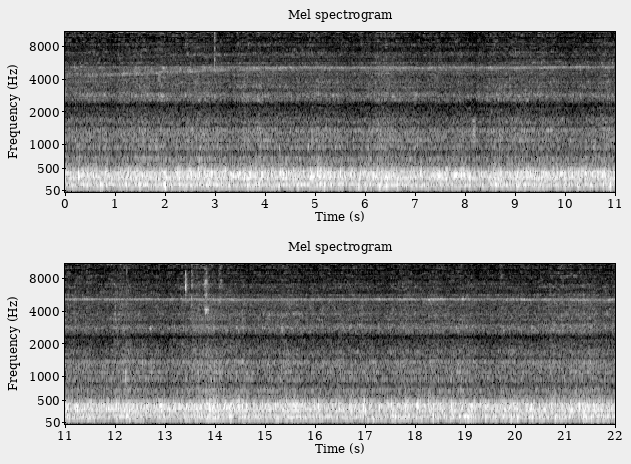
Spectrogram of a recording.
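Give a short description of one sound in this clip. Jet engines drone steadily with a low rumble.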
